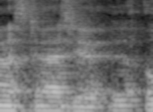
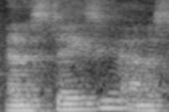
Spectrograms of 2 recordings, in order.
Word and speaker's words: Anastasia: So, because I have my understanding of Anastasia only is. – Oh God, did I say it wrong? – Yeah. Anastasia.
